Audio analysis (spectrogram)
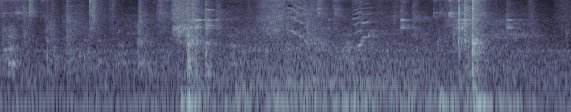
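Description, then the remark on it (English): A dog whines and whimpers in thin, high cries over several seconds as its owner tries to take it outside, mixed with a couple of louder thumps and household clatter. “My poor dog is crying over here.”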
